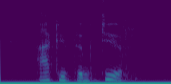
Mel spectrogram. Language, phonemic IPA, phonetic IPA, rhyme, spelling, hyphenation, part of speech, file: Dutch, /ɑkypʏŋkˈtyr/, [ɑkypʏŋkˈtyːr], -yr, acupunctuur, acu‧punc‧tuur, noun, Nl-acupunctuur.ogg
- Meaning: acupuncture (insertion of needles for remedial purposes)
